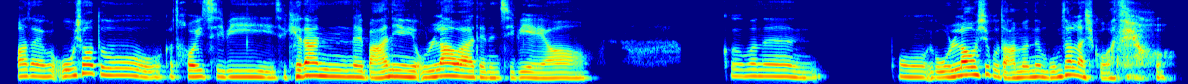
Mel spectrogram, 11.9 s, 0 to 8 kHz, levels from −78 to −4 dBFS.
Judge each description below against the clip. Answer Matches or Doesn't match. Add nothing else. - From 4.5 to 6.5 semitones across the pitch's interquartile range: Doesn't match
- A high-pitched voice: Doesn't match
